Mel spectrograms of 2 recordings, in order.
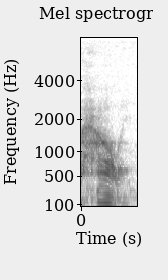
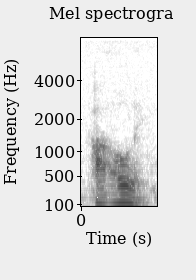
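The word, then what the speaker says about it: haole: refer to the white guy as as the holee and it's pronounced h o w l e e or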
